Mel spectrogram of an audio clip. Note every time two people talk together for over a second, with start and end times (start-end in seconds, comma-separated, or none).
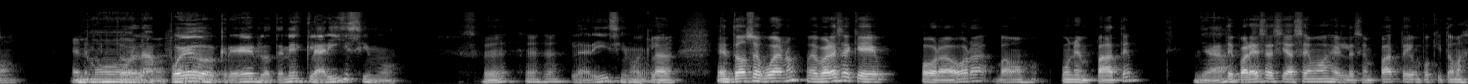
0.7-2.2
